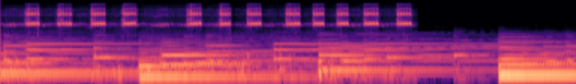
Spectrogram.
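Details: A cricket chirps in short, bright pulsed bursts made by its wings (stridulation), roughly three a second, over gentle background music.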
